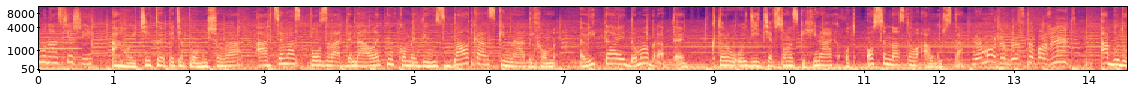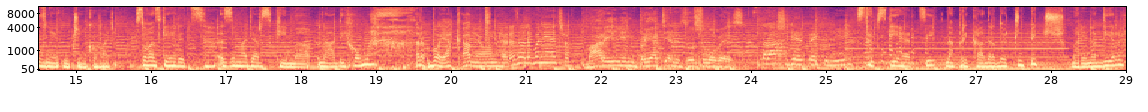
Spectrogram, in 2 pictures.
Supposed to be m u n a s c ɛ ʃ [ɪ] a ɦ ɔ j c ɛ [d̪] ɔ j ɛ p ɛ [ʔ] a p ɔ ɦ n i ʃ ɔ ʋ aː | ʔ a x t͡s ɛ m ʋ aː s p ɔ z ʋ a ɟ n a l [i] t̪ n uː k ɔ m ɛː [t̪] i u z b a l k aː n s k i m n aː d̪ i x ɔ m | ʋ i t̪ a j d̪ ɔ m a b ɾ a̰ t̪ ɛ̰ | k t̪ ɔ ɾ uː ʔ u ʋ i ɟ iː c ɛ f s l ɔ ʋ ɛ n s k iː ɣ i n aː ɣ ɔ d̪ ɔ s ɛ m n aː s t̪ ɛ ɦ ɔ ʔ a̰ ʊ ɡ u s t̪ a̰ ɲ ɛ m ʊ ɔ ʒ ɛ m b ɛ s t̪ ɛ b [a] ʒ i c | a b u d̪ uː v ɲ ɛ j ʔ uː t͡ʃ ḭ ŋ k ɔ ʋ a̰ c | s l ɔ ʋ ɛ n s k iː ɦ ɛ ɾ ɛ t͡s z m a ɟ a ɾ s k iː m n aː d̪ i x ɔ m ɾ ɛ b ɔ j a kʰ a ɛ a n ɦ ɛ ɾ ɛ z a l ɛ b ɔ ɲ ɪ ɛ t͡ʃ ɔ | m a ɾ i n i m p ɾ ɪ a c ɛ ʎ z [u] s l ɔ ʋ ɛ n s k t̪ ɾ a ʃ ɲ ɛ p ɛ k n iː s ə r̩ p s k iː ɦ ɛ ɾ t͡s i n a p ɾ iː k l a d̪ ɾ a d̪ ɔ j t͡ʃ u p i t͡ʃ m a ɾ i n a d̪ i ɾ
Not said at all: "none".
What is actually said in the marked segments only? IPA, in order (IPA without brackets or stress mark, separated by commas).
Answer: i, t̪, c, ɛ, d̪, a, ɔ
